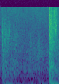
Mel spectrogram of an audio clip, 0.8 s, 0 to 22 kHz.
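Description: A single sharp gunshot from a headshot in the shooter game Red Orchestra 2 cracks out loud and abrupt after a stretch of low background rumble, then fades quickly.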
